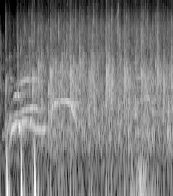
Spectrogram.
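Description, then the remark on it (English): An audience breaks into applause, a dense, steady patter of many hands clapping that holds at a moderate level, with a few heavier thumps at the start. “That's a clap moment.”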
